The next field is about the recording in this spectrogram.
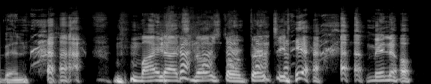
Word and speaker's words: Minot: You know, it's the States when it's phonetically, when you would pronounce it phonetically, you know, Minot. M-I-N-O-T, Minot. Yep. We're not as cool as they are in Canada. We're not doing any French accents. It's just Minot.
